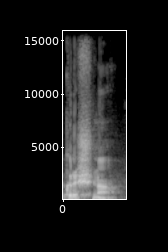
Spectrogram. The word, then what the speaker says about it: Krishna: you read the word Krishna. That S with the dot below is pronounced sh, like Velar. Ka. In that position of ka, but sh. So the air is forced through that sh.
